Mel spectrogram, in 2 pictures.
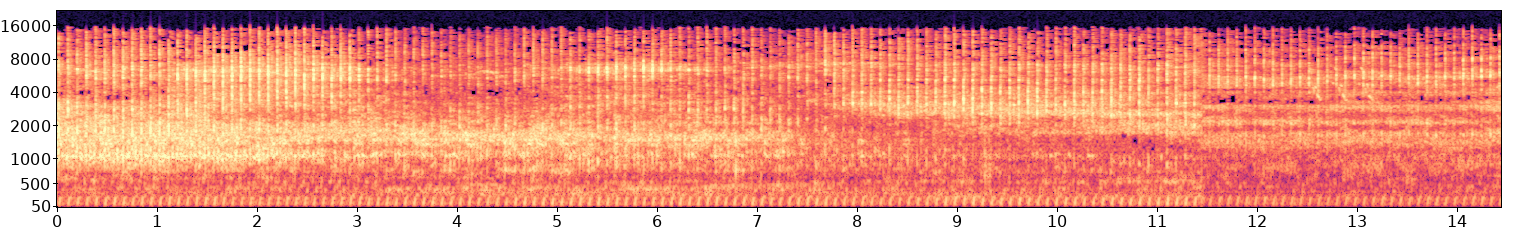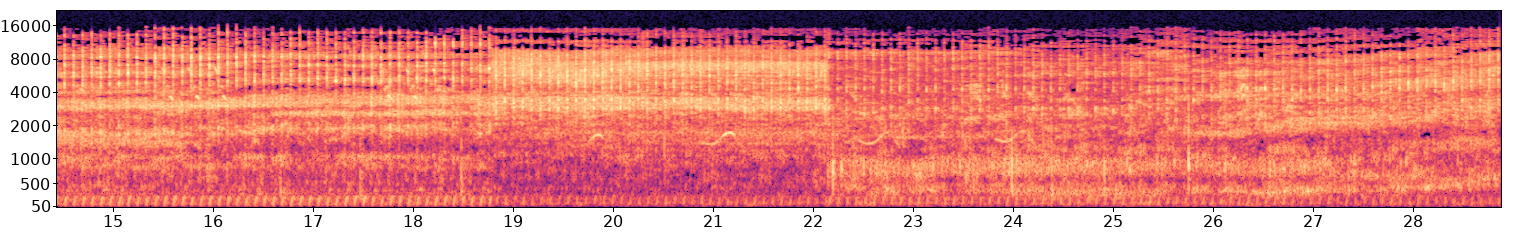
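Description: Single-cylinder diesel engine of an irrigation water pump set running steadily, with a rapid, even thumping beat. It drops suddenly to a lower level about eleven seconds in and runs on quieter.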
